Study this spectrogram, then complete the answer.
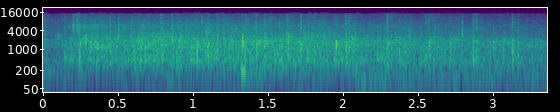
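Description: Steady applause from an audience at the Sierra Leone Mining Week diamond producers' event, an even wash of many hands clapping throughout, moderately loud with no voices.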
